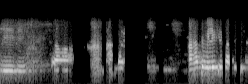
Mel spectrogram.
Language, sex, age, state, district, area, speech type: Maithili, male, 18-30, Bihar, Sitamarhi, rural, conversation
